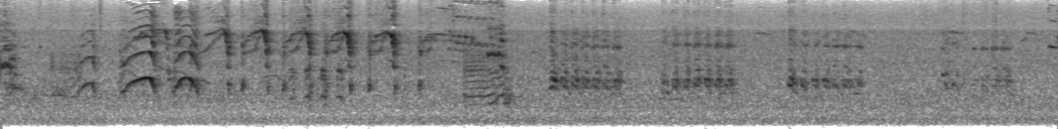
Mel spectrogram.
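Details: City gulls on the Pacific calling, a run of rapid rising-falling yelping notes early on, then scattered harsher broken calls from several birds over steady background noise.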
